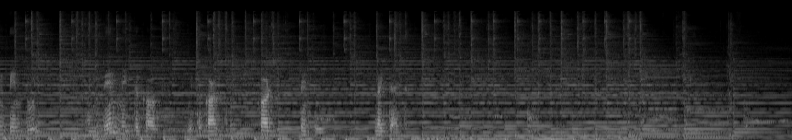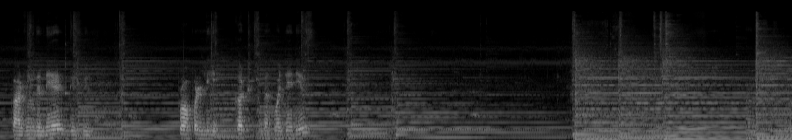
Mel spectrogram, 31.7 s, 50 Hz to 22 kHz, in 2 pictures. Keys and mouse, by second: 11.6 right click, 13.4-31.6 drag.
